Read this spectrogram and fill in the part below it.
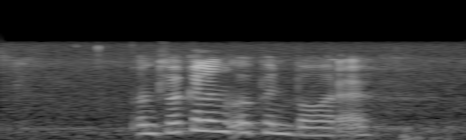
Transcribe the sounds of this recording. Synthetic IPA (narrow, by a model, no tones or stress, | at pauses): ʔɔntvəkələŋuəpənbɑːɾə̰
